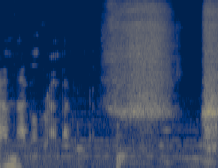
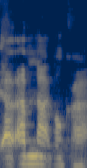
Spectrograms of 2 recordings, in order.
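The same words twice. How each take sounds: First: Much softer, fading to almost nothing; trailing off as tears well up; fighting tears. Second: Said in the usual way. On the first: Real, not acted. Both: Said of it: "I'm not gonna get emotional".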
